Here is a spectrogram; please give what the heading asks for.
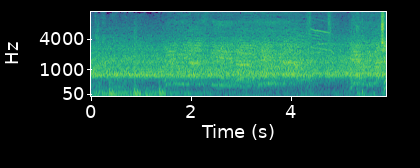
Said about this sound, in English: This crowd is ready as their guys get set to match up between the Philadelphia Eagles and the Pittsburgh Steelers.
